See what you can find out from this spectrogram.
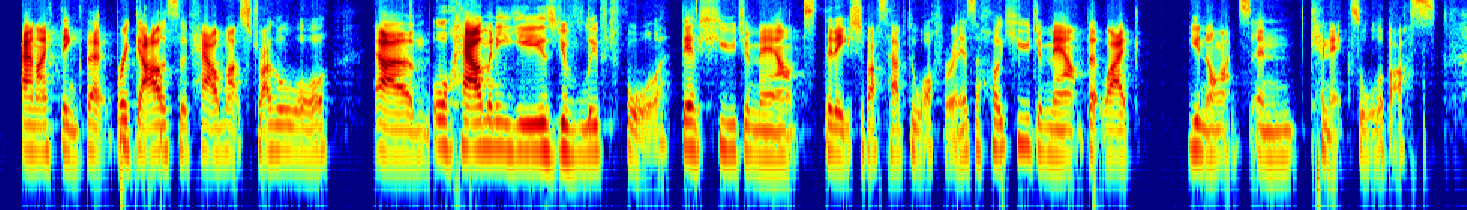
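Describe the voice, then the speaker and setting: Talking at a moderate pace with hardly any pauses, a woman with an Australian accent has a fairly low pitch, vocal fry, a bright, sharp tone, fairly even intonation and big swings in loudness. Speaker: youth panelist. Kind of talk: panel discussion. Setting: stage with audience.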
